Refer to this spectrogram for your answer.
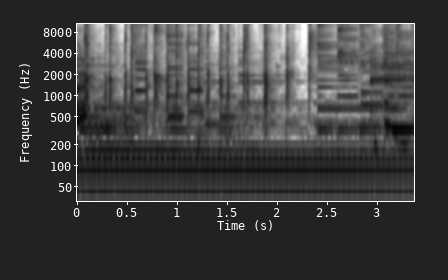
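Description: Scattered hand clapping for a guest guitarist and composer on a live stream: a stream of sharp, irregular claps over a steady low hum, loud and continuous for a few seconds, with no clear talking.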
